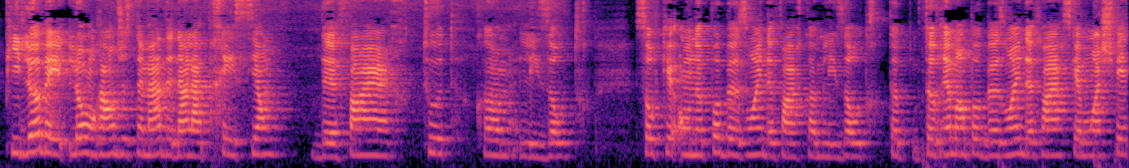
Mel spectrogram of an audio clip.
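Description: A woman's medium-pitched voice with a Quebec accent, flat and monotone, over noticeable background noise and audible room echo. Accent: Québécois French. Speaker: life coach. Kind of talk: solo motivational podcast monologue. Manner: fast.

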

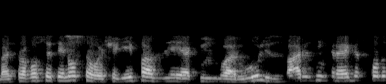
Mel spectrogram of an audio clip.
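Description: Ordinary pitch variation in a fairly high male voice. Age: 30s. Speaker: motorcycle delivery courier. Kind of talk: interview testimony. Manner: halting, many repetitions.

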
